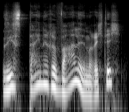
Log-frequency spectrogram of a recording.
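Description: A man's voice: mid-range voice, big pitch swings, normal speed, dark tone, husky, no room sound, clean studio sound, voice pushed up. A man reading aloud and voicing a proud, scheming aristocratic boy wizard who speaks in a wary, pointed way.

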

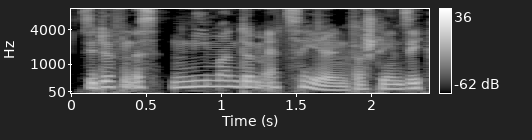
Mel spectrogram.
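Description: A severe elderly professor , as a man puts her on, speaks in harsh, clipped whispers. The voice sits well above the reader's own low register. The recording is dry and close, as in an audiobook. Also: animated, quick pace, warm tone, dry recording, lightly acted. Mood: stern hushed. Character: stern elderly female professor, strict.

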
